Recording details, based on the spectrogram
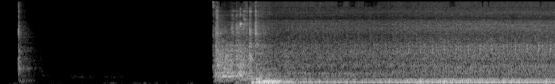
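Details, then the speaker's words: Armstrong Siddeley Star Sapphire special, first running in probably over 40 years, after much adjustment: starter catches, engine flares then settles into a fairly even idle with no tappet clatter. Not perfect but good. Oil leak still to fix. "we're going to take that as a win. It's not right, perfect, but bloody good."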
